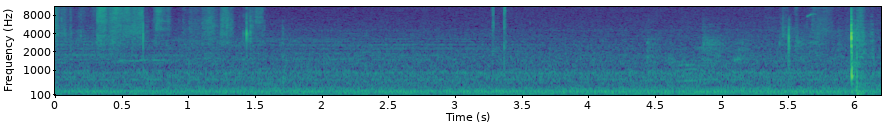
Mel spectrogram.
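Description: Faint handling of a plastic flip-top lotion bottle over a steady low hum, with a few soft rustles in the first second or so and one sharp click at the end.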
